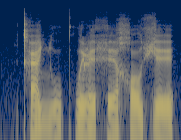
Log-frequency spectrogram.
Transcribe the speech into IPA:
kʰ æ ʎ u kʷʰ i ɭ e h e χ o ç e

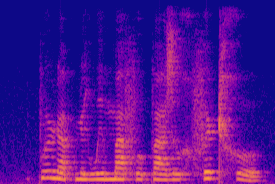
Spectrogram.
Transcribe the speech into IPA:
p ɯ ɳ a p ɳ i w e m a f ɤ p a z ɤ x f ɛ ʈ x ɤ

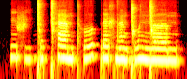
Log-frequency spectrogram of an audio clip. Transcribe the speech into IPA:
i f i̤ ɡ͡ǀ ɛ ǀʰ æ m tʰ ʊ | ɾ ɛ x d æ̃ ɡ͡ǀ ʊ ŋ͡ǀ ɜ m

